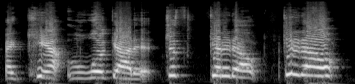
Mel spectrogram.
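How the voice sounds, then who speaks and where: Woman putting on a shrill, squeamish little schoolgirl. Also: animated, normal speed, a bit bright. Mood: panicked. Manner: shrill, exclaiming. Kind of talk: children's audiobook character.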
